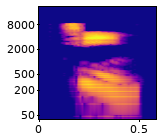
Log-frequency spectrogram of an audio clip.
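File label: "Jìn", Chinese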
